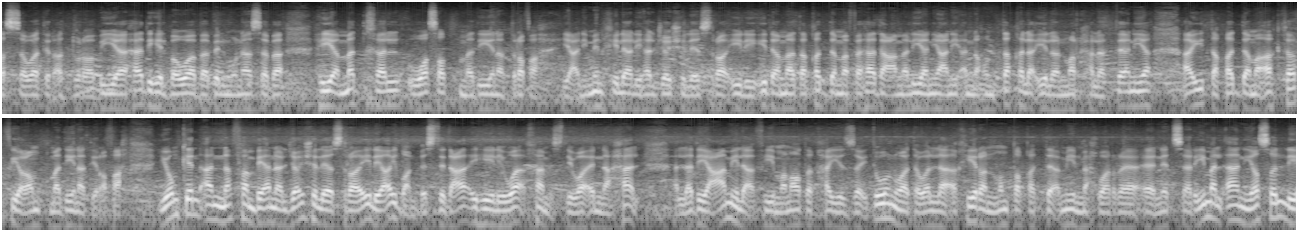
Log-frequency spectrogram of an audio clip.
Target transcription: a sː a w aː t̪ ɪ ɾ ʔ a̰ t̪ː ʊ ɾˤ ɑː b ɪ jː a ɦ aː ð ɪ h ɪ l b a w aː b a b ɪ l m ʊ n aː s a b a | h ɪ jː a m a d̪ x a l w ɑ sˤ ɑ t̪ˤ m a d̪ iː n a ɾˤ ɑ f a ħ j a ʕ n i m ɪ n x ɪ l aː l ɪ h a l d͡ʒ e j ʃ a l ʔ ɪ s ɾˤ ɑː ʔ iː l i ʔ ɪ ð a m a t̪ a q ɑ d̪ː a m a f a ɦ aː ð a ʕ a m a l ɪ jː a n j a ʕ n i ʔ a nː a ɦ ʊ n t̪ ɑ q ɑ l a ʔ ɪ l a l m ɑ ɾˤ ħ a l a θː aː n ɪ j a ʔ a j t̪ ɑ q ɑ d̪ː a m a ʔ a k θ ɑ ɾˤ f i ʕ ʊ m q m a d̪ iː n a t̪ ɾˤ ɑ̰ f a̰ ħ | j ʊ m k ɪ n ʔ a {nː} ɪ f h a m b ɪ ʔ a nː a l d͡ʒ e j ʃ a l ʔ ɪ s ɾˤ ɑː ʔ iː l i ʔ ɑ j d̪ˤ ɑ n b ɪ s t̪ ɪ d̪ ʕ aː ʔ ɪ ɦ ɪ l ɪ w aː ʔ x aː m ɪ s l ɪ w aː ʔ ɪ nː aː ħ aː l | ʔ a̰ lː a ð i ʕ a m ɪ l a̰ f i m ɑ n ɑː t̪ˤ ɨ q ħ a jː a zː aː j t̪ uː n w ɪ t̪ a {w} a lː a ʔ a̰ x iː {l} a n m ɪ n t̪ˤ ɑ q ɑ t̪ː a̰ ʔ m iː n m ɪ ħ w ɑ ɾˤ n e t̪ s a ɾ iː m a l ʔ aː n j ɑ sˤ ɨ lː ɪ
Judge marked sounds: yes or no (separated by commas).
yes, yes, no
